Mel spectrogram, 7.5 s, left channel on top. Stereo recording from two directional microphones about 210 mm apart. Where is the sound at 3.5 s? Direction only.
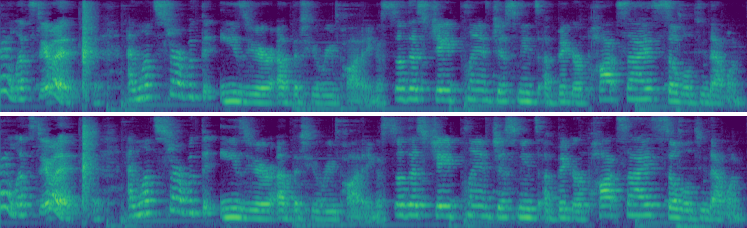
Centre (ahead or behind).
